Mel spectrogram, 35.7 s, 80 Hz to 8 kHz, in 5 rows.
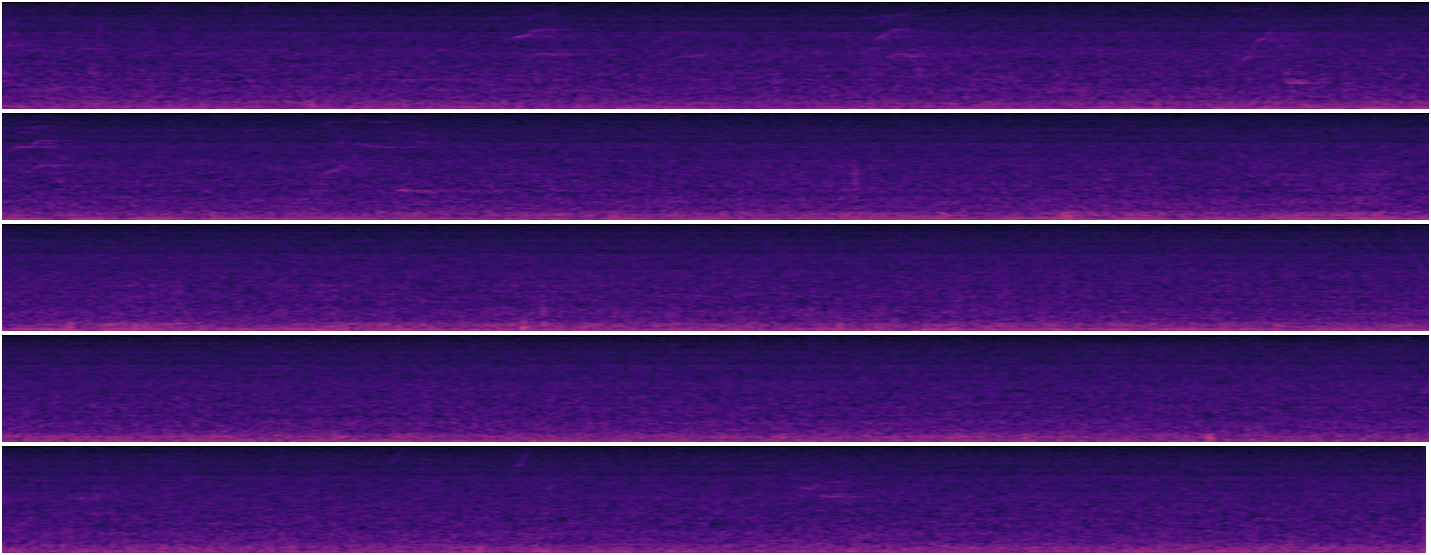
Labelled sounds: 2.4	2.9	killer whale, 1.8 to 5.9 kHz
32.4	32.8	killer whale, 1.9 to 3.7 kHz

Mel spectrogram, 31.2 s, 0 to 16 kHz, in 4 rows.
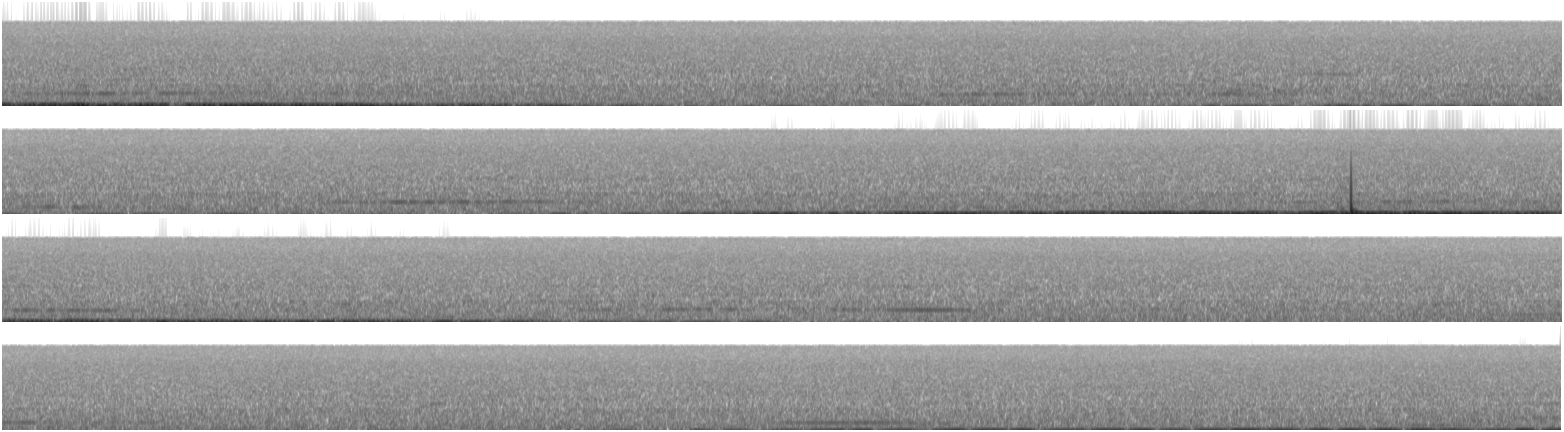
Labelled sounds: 6.5	6.8	humpback whale, 1.1 to 1.2 kHz

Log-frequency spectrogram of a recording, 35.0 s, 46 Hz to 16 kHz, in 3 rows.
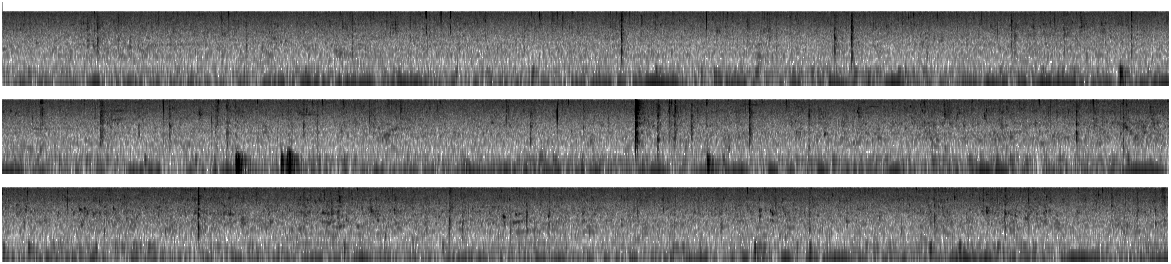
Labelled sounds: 3.2	3.8	killer whale, southern resident, J pod, call S04, 0.12 to 1.4 kHz
15.4	15.8	killer whale, southern resident, 0.27 to 2.2 kHz
19.0	19.3	killer whale, southern resident, 5.3 to 6.1 kHz
20.2	20.5	killer whale, southern resident, 4.6 to 5.3 kHz
29.8	34.8	vessel noise, 0 to 8.0 kHz

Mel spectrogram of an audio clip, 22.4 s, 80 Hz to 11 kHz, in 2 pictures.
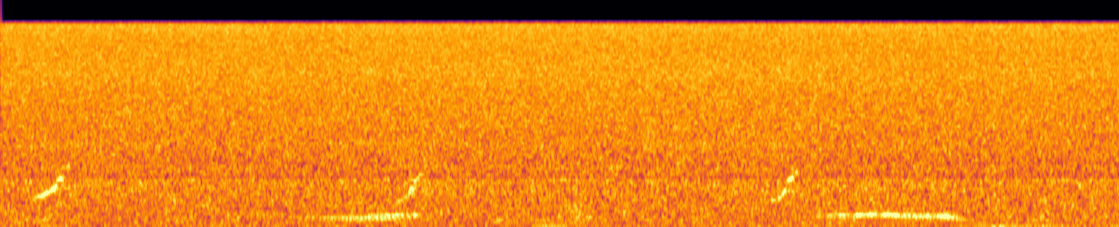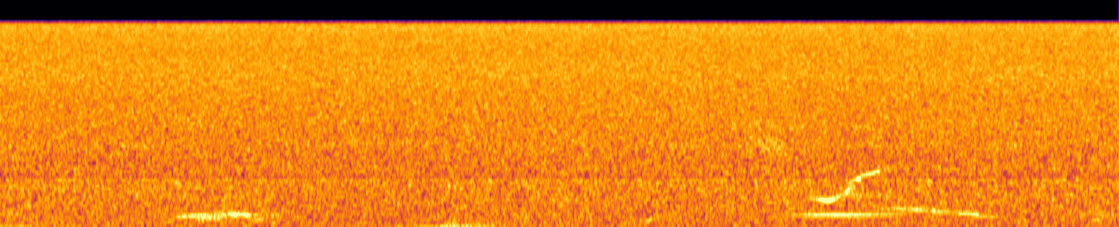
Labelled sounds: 19.7	20.0	humpback whale, 0.80 to 0.93 kHz

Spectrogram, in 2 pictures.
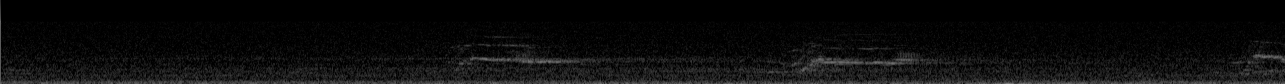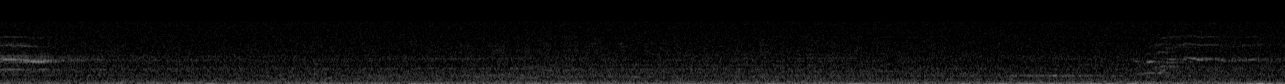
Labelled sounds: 4.5	5.8	humpback whale, 0.93 to 3.7 kHz
7.8	9.2	humpback whale, 0.80 to 2.1 kHz
12.5	13.5	humpback whale, 0.96 to 3.7 kHz
24.2	25.4	humpback whale, 0.80 to 3.8 kHz

